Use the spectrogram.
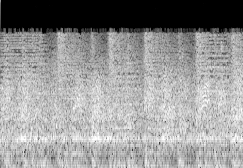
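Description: A stadium crowd in a college football video game, Miami versus USC, roars in a steady sustained cheer as the defense is backed up at the goal line, loud and continuous with swelling surges.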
